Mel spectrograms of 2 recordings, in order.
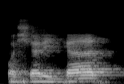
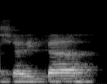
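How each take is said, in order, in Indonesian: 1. Kata ini berakhir dengan bunyi t yang jelas. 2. Kata ini berakhir dengan bunyi h yang lembut. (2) "bukan syarikah"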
